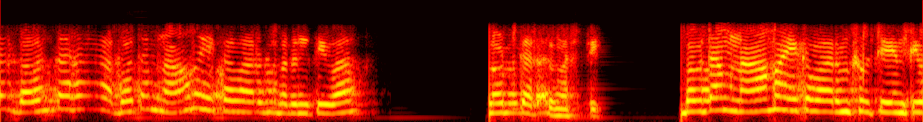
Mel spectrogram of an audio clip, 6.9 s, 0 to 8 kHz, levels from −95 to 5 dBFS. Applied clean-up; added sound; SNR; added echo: neural mask model DeepFilterNet 3.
